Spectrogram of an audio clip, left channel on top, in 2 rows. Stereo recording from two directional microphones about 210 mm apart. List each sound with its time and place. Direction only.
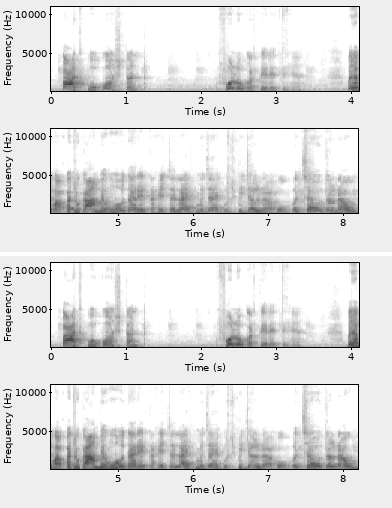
0.1 s a woman's voice: 55° right (ahead or behind)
